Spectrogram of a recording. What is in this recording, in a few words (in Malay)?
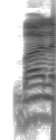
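"balada", Malay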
